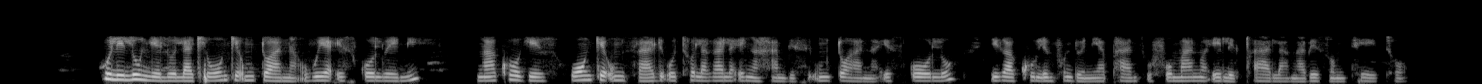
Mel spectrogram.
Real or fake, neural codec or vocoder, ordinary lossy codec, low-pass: real; none; AAC, 32 kbps; 3.6 kHz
